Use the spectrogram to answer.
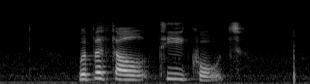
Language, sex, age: Afrikaans, female, 19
